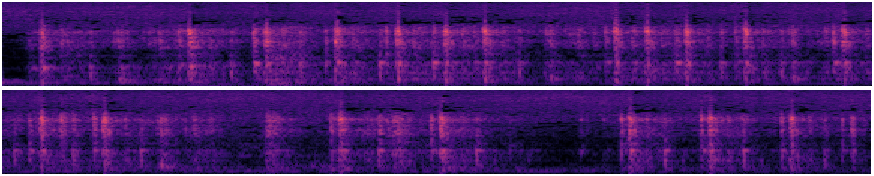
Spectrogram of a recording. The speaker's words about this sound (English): That sounds like someone typing. That's just what it is, a typewriter.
